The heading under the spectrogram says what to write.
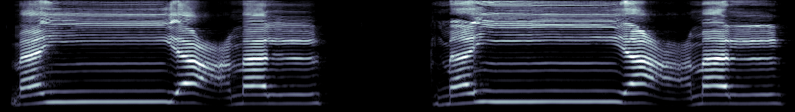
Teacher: Noon Sukun followed by ya, and this is 2 counts, idgham with ghunna.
